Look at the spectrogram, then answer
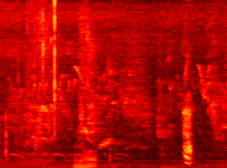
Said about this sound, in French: Et on a positionné le haut-parleur à l'endroit où sont ces jeunes. Et euh, nous allons lui faire écouter des cris de bébé caïman noir.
